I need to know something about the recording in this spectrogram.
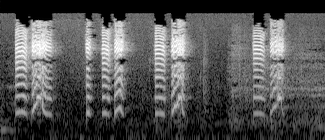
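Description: A small rubber squeaky doll toy is squeezed in quick pairs, four double squeaks with short pauses between them, loud with no talking.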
